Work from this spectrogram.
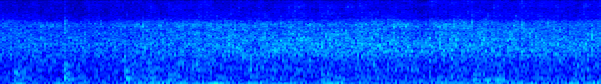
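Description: Hilsa fish and pumpkin leaves sauté in oil in a pan, giving a steady, close, continuous sizzle and hiss with faint stirring scrapes and no talking.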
